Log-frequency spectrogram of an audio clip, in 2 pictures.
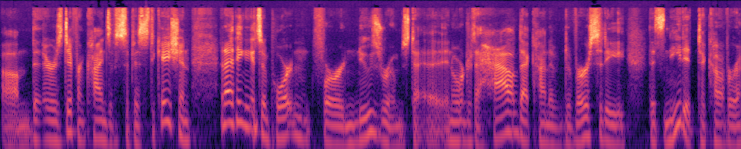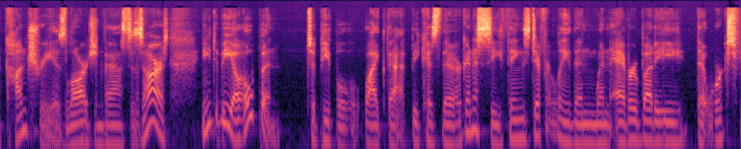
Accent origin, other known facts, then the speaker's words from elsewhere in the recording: El Cajon, California, United States; I'm from El Cajon, California, and I came to Washington not knowing anything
